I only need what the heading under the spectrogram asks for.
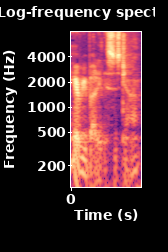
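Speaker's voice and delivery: soft, gravelly, presenter-style radio voice. Showing what a chess channel host's lovely radio voice is like, gravelly John Bartholomew impression. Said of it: "that kind of gravelly bit on it".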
